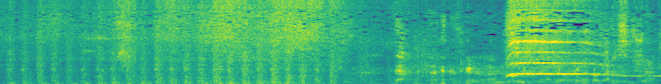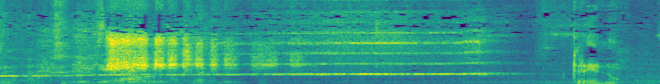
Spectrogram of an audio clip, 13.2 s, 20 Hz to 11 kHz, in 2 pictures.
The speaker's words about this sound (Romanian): Trenul, amicul meu, s-a dus. Gâfâie când urcă la predeal. La orele 16:43 mă vizitează din nou.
